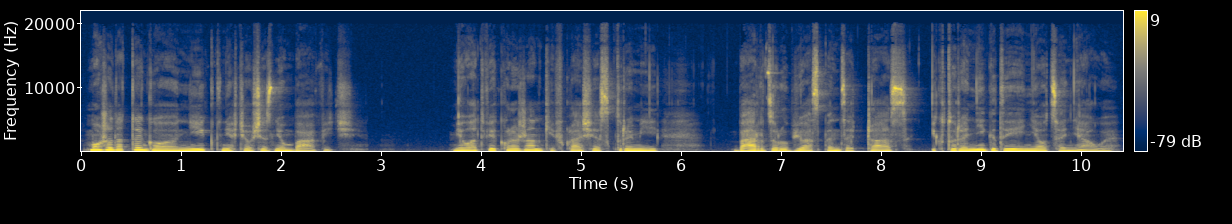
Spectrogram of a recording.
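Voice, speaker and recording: A woman reading a children's story aloud, often dropping to a soft whisper in the narration. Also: mid-range voice.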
